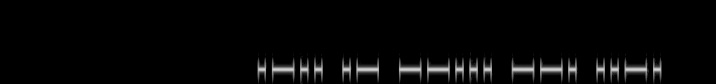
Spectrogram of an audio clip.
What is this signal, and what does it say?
Morse code, heard as a keyed tone, about 17 wpm, 700 Hz. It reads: LA7GF
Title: DXCC-100 Call Signs - 5 Characters - Repeated 3x - 17wpm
